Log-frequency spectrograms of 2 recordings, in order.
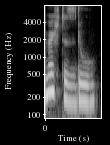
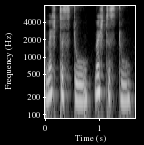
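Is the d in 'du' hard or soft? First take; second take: soft; hard. First: The d in du is soft and fully voiced. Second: The d in du is hard, between t and d. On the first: The speaker calls it wrong. "würden wir nicht sagen" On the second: The speaker calls it right.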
